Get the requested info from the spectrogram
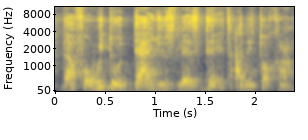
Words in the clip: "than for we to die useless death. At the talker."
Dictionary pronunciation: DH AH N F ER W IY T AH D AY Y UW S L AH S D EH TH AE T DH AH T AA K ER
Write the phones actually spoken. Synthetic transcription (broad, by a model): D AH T F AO W IY T AH D AY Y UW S L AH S D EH T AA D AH T AA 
